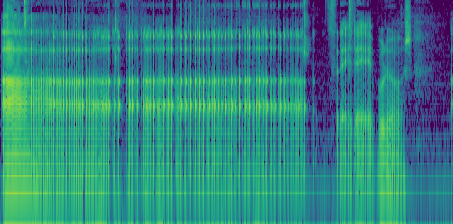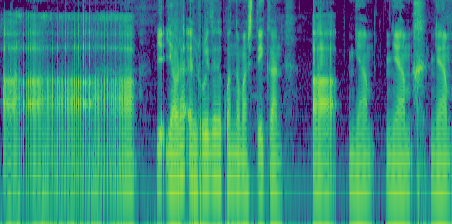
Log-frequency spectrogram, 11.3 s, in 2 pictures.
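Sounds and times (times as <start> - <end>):
speech: 0.0 - 0.8, 4.4 - 6.6, 7.2 - 11.3
voice imitating a zombie groan: 0.0 - 4.0, 5.6 - 7.4.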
